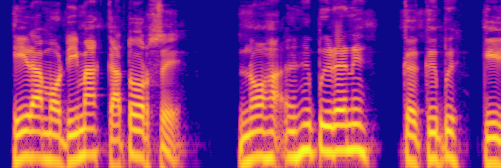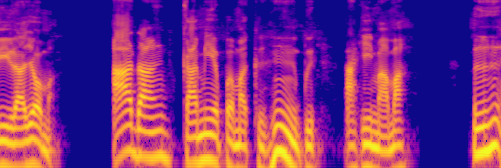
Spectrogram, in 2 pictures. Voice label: audiobook Yanomamo; No Ja Öjöbölonö, Cäcöbö Quililayoma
